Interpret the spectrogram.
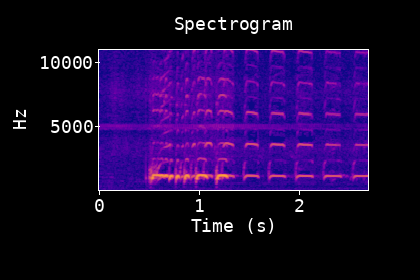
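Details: Local zebra dove singing as a lure for other doves: a loud burst of rapid stuttering coos is followed by slower, even, slightly drawn-out notes at a single pitch, each separated by a short gap.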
